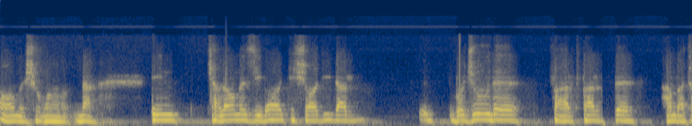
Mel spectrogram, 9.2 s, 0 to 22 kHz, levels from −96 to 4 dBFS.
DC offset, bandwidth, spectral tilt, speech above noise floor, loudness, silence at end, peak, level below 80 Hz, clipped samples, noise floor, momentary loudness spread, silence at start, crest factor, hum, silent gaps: under 0.1%; 7.4 kHz; -8.5 dB/octave; 38 dB; -20 LUFS; 0 s; -2 dBFS; -46 dBFS; under 0.1%; -57 dBFS; 14 LU; 0 s; 18 dB; none; none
